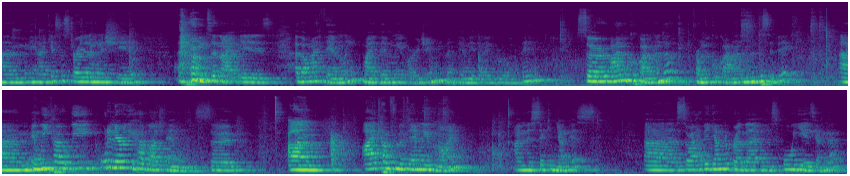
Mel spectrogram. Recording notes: Recorded live at BackDock Arts. The Story Chunder is a regulare event at Brisbane's BackDock Arts where storytellers share unbelievably true stories from their lives.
